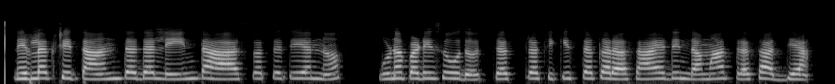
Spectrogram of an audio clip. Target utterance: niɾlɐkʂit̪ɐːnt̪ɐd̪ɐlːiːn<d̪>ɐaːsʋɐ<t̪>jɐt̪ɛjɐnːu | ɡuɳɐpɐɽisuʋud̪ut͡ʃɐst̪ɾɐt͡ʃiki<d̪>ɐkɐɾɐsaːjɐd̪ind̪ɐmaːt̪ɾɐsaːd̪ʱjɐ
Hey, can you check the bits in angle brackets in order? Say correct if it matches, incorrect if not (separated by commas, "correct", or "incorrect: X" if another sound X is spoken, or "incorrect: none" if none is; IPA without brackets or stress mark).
incorrect: t̪, correct, incorrect: t̪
